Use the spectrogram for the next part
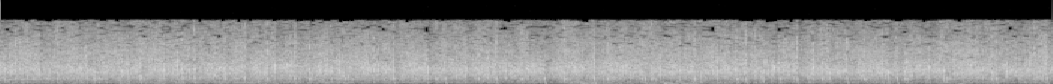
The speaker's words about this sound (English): Listen to that response, folks. A round of applause, a standing ovation. That's America right there, folks.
